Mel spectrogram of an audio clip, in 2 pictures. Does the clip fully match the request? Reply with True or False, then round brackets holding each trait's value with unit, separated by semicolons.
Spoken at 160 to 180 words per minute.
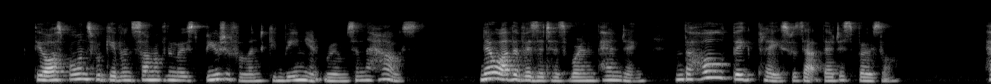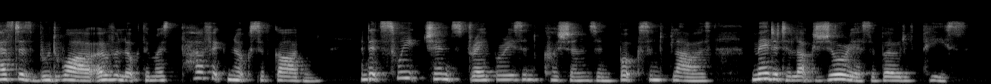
True (170 wpm)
